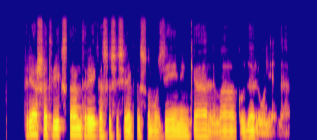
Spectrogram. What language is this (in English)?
Lithuanian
